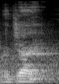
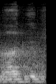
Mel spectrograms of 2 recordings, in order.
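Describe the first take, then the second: First: It is not said like the name Maggie. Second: It is said like the name Maggie. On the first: The speaker calls it right. "It's called magi" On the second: The speaker calls it wrong. "they give the name of Maggie. It's not Maggie"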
